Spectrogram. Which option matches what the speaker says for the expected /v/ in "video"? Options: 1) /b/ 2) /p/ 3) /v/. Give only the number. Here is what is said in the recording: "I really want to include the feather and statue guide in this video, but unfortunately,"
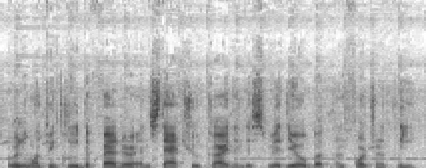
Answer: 3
